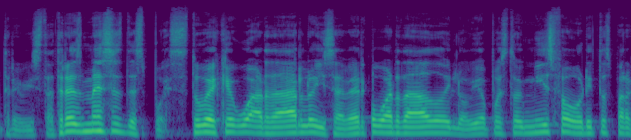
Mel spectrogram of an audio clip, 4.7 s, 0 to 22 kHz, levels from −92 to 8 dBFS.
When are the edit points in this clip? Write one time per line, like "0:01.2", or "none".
0:02.8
